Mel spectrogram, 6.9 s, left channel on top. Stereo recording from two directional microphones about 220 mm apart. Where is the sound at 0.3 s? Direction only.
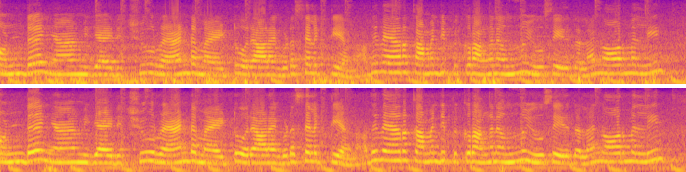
10° right (ahead or behind).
